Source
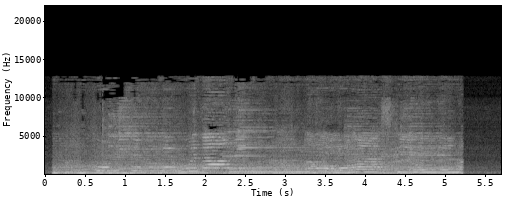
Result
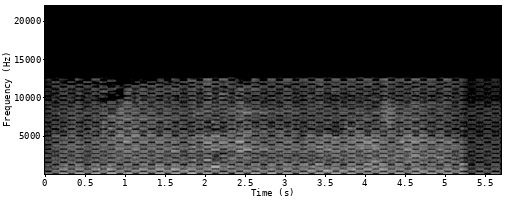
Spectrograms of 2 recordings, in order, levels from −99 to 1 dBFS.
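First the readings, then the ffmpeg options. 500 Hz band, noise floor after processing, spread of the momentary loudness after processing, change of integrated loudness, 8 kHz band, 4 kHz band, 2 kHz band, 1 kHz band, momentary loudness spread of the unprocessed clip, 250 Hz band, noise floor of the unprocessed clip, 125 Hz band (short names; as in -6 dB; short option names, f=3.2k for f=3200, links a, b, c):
-9.5 dB, -55 dBFS, 8 LU, -8.5 dB, -5.0 dB, -4.0 dB, -9.0 dB, -11.0 dB, 4 LU, -15.0 dB, -56 dBFS, +0.5 dB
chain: -filter_complex "[0:a]equalizer=f=690:w=1.1:g=-10.5,acompressor=threshold=-50dB:ratio=1.5,afreqshift=-290,afftfilt=real='hypot(re,im)*cos(PI*b)':imag='0':win_size=1024:overlap=0.75,asplit=2[a][b];[b]aecho=0:1:10|52:0.501|0.316[c];[a][c]amix=inputs=2:normalize=0,afftfilt=real='re*gt(sin(2*PI*5*pts/sr)*(1-2*mod(floor(b*sr/1024/290),2)),0)':imag='im*gt(sin(2*PI*5*pts/sr)*(1-2*mod(floor(b*sr/1024/290),2)),0)':win_size=1024:overlap=0.75,volume=8.5dB"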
